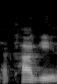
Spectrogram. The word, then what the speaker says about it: Takagi: Then we had LIJ, which is Shingo I can't pronounce it properly. Shingo Takagi. Takagi, there we go.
